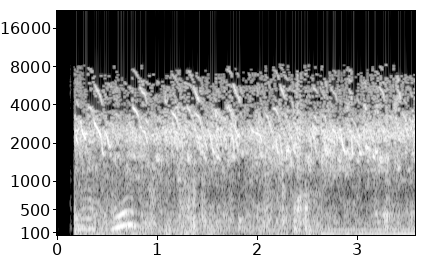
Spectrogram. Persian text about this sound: چراغ برق در داخل سالن پرورش مرغ‌ها به هنگام داخل شدن اولین نگاهی بیننده را به خود می‌کشاند. در زیر نور برق صدها مرغ سپید رنگ به چشم می‌خورد که در حرکتند. اینجا اولین فارم زنانه و تازگی در منطقه توتم‌دره ولایت پروان ساخته شده است.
